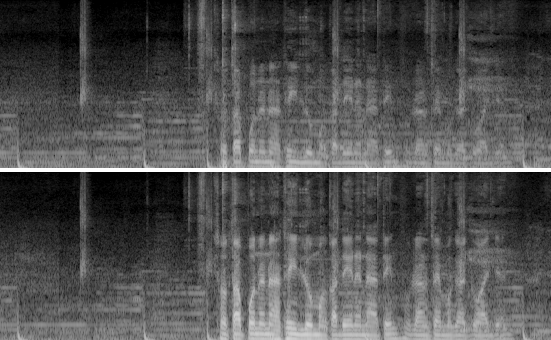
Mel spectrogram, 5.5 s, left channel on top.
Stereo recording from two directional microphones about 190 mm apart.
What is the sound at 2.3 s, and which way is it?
Speech, 50° right (ahead or behind).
